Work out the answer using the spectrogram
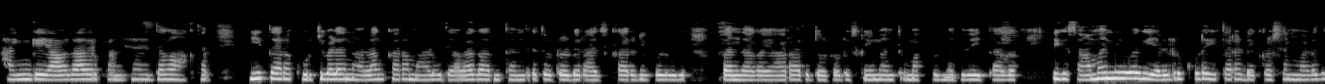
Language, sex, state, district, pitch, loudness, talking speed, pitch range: Kannada, female, Karnataka, Bellary, 225 Hz, -16 LUFS, 145 wpm, 215-235 Hz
